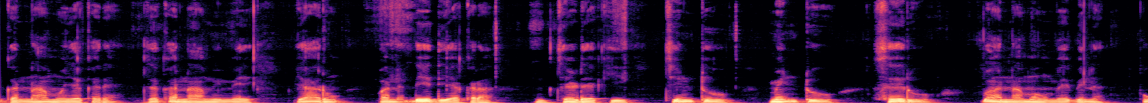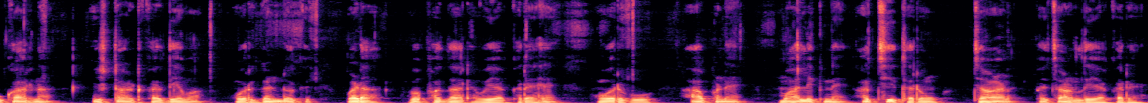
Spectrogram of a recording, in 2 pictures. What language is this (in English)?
Mewari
